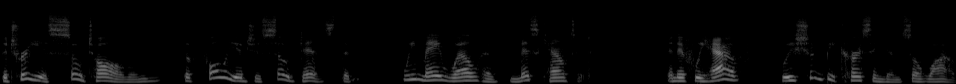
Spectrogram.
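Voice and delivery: ordinary talk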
